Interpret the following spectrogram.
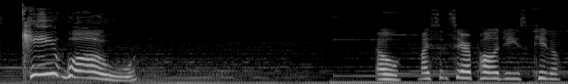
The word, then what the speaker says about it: Kiwo: right this time okay i w o kiwoo well hello there my charming and Enigma kiwi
